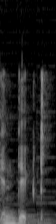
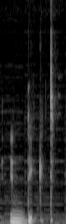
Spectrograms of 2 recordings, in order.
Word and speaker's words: indict: cannot let you in indict the witness that's how you say it right yeah that's right it looks like indict indict this ends the cross-examination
